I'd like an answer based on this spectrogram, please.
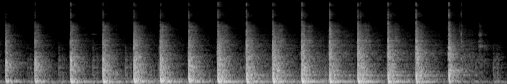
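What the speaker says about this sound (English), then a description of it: "Take your hammer and you just tap it." A hammer taps the metal fuel tank ring of a 1991 Buick sharply about fifteen times in a steady, even rhythm, each hit ringing briefly, close by with no talking.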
